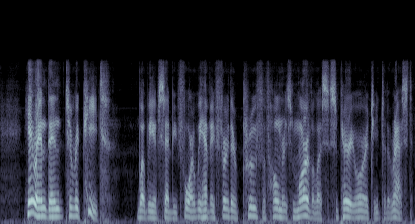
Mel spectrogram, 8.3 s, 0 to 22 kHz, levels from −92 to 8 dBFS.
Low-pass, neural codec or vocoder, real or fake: 7.2 kHz; codec, 24 kHz, 6 kbps, HILCodec; fake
